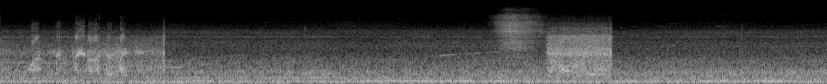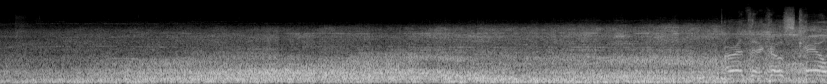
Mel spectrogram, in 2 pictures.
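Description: A KLM airliner passing at Los Angeles International Airport, its engine roar building from a distant rumble to a louder, broad wash over the final seconds, with radio chatter and voices early on.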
